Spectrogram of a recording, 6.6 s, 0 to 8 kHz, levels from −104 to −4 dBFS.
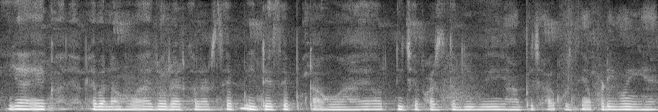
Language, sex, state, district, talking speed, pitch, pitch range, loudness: Hindi, female, Delhi, New Delhi, 245 wpm, 200 Hz, 190-210 Hz, -15 LUFS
